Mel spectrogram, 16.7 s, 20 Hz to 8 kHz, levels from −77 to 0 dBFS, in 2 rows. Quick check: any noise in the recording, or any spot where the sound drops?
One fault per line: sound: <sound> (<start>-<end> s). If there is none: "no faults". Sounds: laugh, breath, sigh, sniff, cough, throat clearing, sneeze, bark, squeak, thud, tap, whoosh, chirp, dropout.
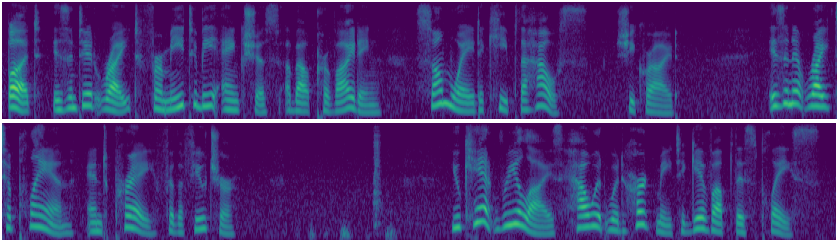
sound: sniff (11.3-12.3 s)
